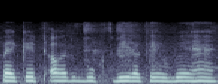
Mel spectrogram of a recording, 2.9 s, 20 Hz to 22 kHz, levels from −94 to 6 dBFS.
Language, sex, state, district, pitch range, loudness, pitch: Hindi, male, Bihar, Kaimur, 175-180 Hz, -17 LUFS, 180 Hz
